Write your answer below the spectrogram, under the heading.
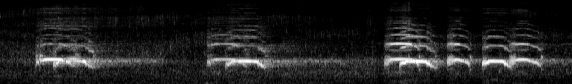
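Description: Loud, bugling crane calls with a rich harmonic tone, given in three bursts, the last as a quick run of separate notes; a soft trickle of water underneath.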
